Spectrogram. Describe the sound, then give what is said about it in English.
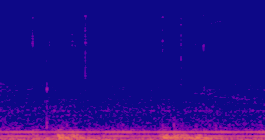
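Quiet keystrokes on a computer keyboard as someone types a player's name, two short bursts of rapid clicking separated by a brief pause, over a low, steady electrical hum. No one speaks. “How you spell this boy name? De'Aaron Fox. I'm probably spelling it wrong.”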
